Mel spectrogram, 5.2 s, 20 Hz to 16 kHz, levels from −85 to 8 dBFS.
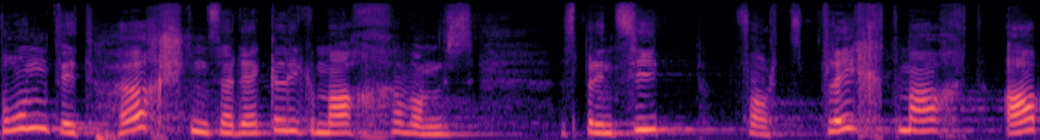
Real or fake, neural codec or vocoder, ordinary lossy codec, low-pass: real; none; none; 14.4 kHz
